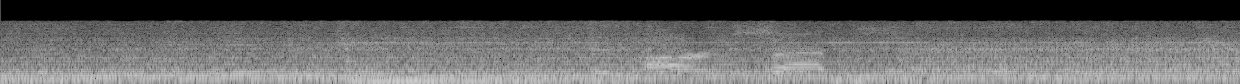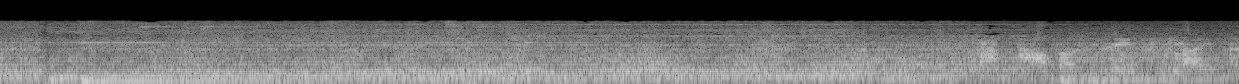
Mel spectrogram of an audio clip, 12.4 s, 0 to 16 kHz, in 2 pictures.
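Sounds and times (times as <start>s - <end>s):
aircraft engines powering up for takeoff on a runway: 0.0s - 12.3s
cockpit voices talking: 3.2s - 4.8s, 11.1s - 12.3s
radio calls: 3.2s - 5.0s, 11.0s - 12.3s.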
